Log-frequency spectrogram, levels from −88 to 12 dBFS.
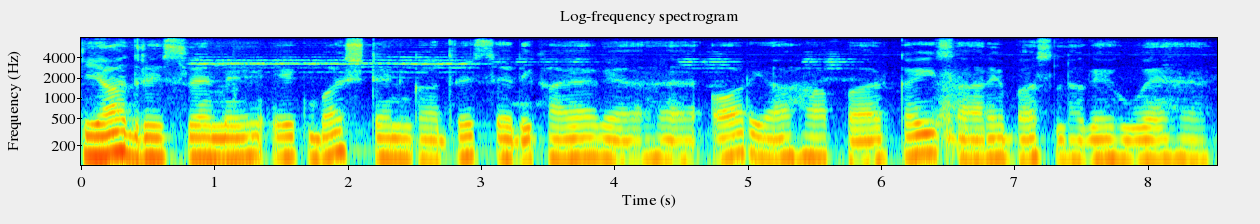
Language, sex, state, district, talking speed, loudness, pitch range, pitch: Hindi, male, Jharkhand, Garhwa, 140 wpm, -18 LUFS, 120-135 Hz, 125 Hz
